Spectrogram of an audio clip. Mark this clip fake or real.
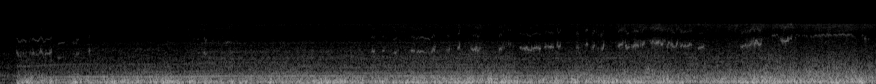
real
